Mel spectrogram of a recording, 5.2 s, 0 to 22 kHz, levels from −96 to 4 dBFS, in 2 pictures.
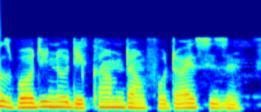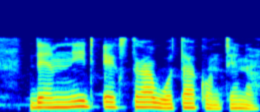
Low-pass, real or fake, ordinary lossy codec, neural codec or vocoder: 5.4 kHz; real; none; none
